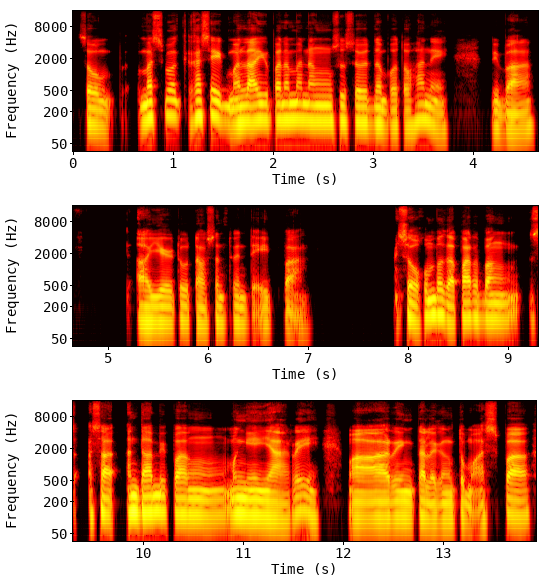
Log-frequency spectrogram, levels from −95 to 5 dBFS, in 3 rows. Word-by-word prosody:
So, 110 Hz, -4 st, -2 dB, 0.3 s
mas 150 Hz, +4 st, +1 dB
mag 165 Hz, -2 st, -1 dB
kasi 165 Hz, +2 st, +1 dB
malayo 130 Hz, +3 st, +2 dB
pa 140 Hz, -, 0 dB
naman 140 Hz, 0 st, +1 dB
ang 135 Hz, 0 st, 0 dB
susunod 125 Hz, -2 st, -2 dB
na 120 Hz, -, +1 dB
botohan, 110 Hz, +5 st, -4 dB
eh, 95 Hz, -1 st, -6 dB, 0.4 s
di 105 Hz, -, -5 dB
ba? 95 Hz, +1 st, -1 dB, 0.7 s
Ah, 105 Hz, -, +2 dB
year 100 Hz, -1 st, +1 dB
2028 100 Hz, -1 st, -5 dB
pa. -, -, -4 dB, 1.0 s
So -, -, +1 dB
kumbaga, 135 Hz, -4 st, +2 dB
para 120 Hz, +1 st, +2 dB
bang 115 Hz, -1 st, -1 dB
sa -, -, -1 dB, 0.2 s
sa -, -, +3 dB, 0.2 s
ang 130 Hz, 0 st, +4 dB
dami 130 Hz, +1 st, +4 dB
pang 115 Hz, -2 st, +1 dB
mangyayari. 110 Hz, 0 st, +2 dB, 0.3 s
Maaaring 100 Hz, +1 st, +4 dB
talagang 95 Hz, -2 st, +1 dB
tumaas -, -, -3 dB
pa 105 Hz, -1 st, +4 dB
115 Hz, 140 wpm, -24 LUFS, 100-130 Hz, 1.0 s, ang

